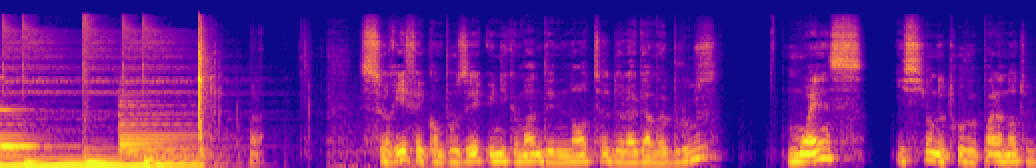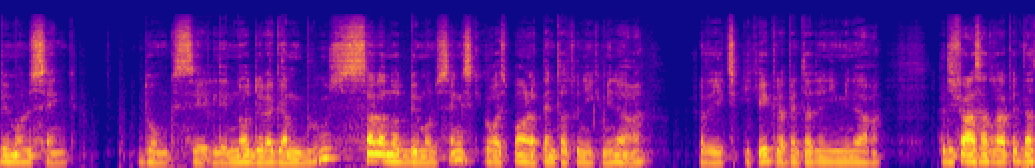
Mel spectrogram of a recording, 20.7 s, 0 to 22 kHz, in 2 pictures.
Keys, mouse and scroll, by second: 1.9 space.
